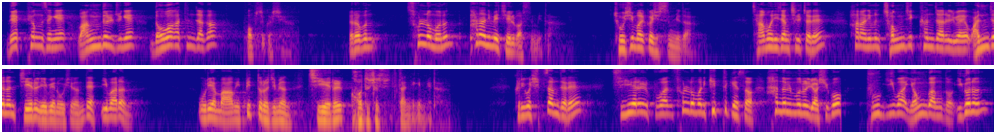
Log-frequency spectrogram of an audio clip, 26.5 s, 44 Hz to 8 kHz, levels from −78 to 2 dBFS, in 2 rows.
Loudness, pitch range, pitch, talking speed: -20 LUFS, 165-225 Hz, 195 Hz, 315 characters per minute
